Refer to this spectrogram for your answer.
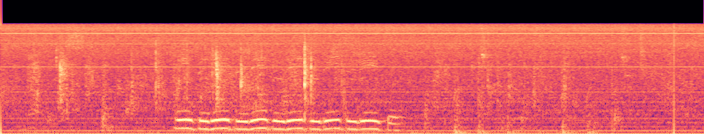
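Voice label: "lead", spoken word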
